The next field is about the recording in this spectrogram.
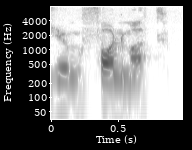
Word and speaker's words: Jung von Matt: Yeah, so it's basically pronounced Jung von Matt.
